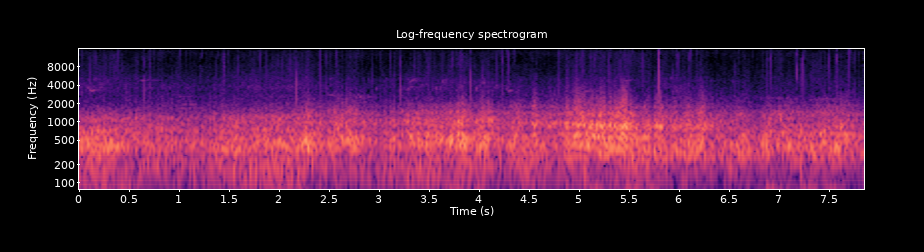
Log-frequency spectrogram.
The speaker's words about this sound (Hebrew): מטחי התותחים הולכים וגוברים עכשיו, הן התותחים שלנו והן התותחים הסוריים המפגיזים קרוב מאוד לשיירה.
